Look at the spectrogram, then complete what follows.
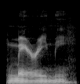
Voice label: quietly saying marry me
